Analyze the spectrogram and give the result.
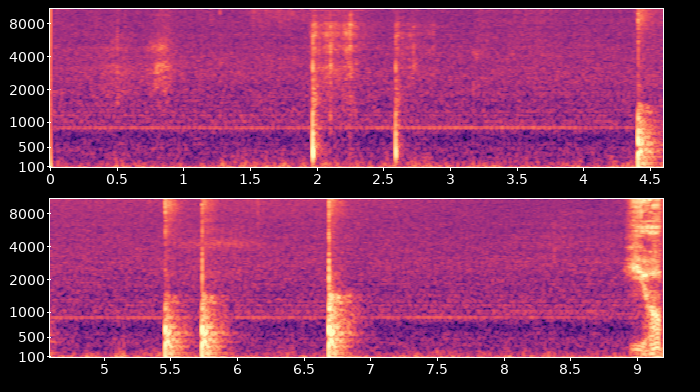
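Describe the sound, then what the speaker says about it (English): Knocking on a door in the Chaos;Child video game: a series of sharp, evenly spaced raps over a steady low hum, clear and fairly close. "the knocks were too steady for that"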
